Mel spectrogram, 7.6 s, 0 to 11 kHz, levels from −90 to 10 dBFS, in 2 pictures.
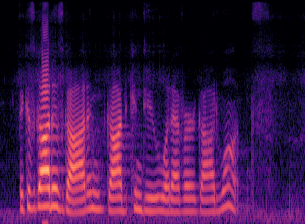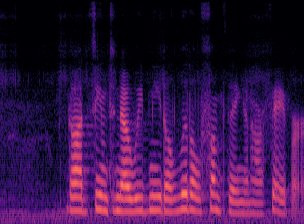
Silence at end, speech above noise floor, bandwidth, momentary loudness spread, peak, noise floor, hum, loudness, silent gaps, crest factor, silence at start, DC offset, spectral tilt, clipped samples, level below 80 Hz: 0.05 s; 32 dB; 11 kHz; 19 LU; 0 dBFS; -51 dBFS; none; -20 LUFS; none; 20 dB; 0.25 s; under 0.1%; -7 dB/octave; under 0.1%; -56 dBFS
